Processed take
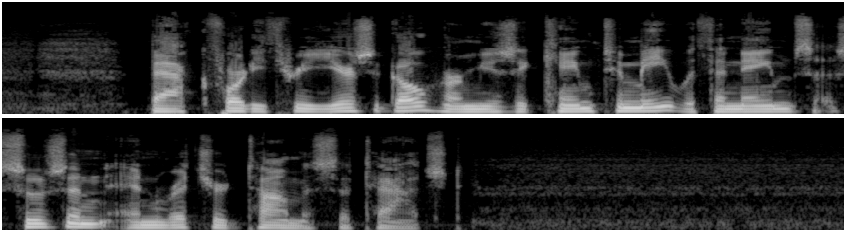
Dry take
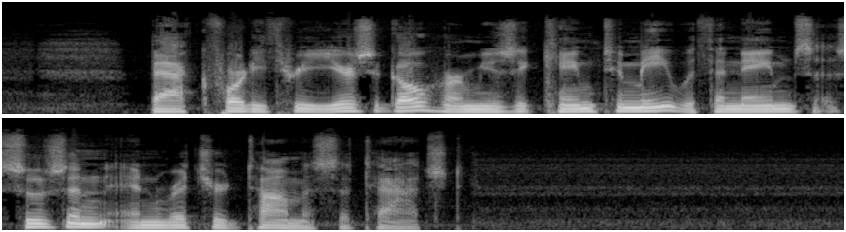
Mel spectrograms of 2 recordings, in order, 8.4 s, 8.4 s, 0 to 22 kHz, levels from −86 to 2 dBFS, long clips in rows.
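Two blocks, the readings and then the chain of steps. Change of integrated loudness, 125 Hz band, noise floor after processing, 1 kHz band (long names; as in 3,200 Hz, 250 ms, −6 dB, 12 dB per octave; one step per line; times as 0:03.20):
−1.0 dB, −1.5 dB, −63 dBFS, −0.5 dB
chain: reverb reduction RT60 0.6 s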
